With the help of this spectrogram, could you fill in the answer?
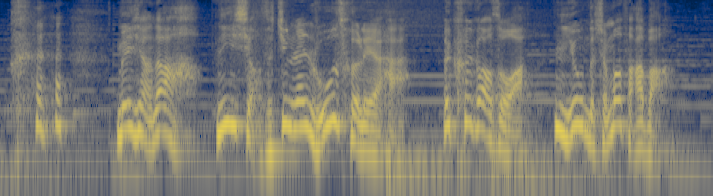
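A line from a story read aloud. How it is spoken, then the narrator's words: Laughing. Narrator (Chinese): 雷震天笑道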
